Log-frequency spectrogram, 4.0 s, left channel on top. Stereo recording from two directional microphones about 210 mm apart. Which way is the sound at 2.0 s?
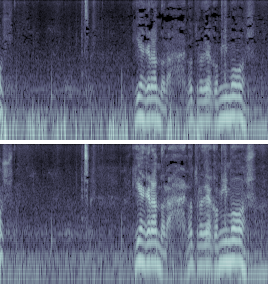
Centre (ahead or behind).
